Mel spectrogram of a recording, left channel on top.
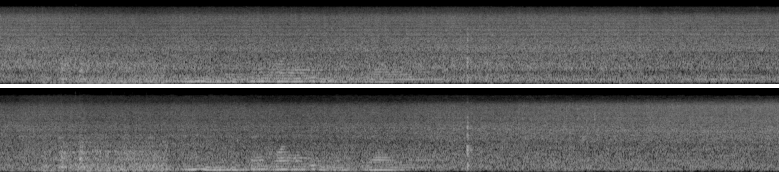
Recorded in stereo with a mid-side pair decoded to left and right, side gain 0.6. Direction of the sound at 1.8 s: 50° right.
